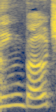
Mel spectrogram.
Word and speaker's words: Ningbo: And he is a master's student from Ningbo. Did I say that right? – Yeah. – Ningbo, China.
